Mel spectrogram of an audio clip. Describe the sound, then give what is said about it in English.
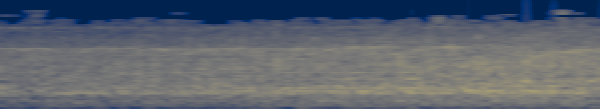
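Convention crowd chanting Bernie Sanders' name at a party convention after the roll call, heard as a dense, steady roar that holds loud throughout and swells slightly in the second half. “Sanders introduced at the end of the roll call that put his rival Hillary Clinton over the top, making her the nominee of the party. They're chanting his name.”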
